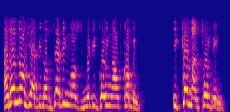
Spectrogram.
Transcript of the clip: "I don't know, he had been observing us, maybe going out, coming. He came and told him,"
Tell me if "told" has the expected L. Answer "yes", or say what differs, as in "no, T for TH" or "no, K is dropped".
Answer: yes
